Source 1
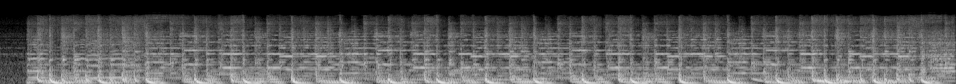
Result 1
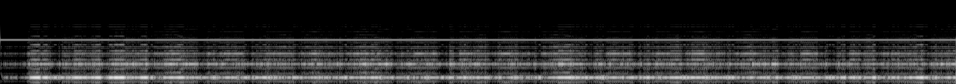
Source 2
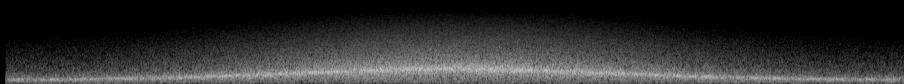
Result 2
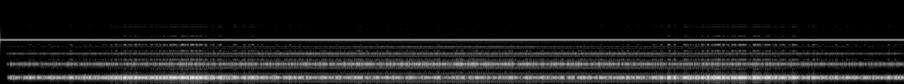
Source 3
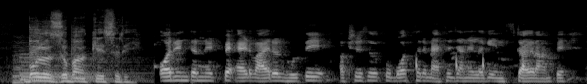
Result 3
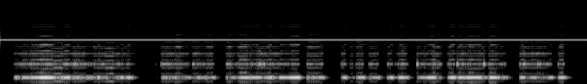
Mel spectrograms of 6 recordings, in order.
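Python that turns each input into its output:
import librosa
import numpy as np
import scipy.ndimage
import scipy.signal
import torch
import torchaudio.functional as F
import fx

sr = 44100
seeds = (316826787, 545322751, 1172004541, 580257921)

y = fx.fuzz(x, sr, gain_db=36.0, gate_db=-35.0)
y = fx.vocoder(y, sr, bands=32, carrier='square', carrier_hz=319.0)
y = fx.pwm(y, sr, carrier_hz=3100.0)
y = y * 10.0 ** (-2.5 / 20.0)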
